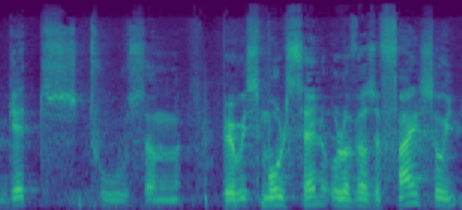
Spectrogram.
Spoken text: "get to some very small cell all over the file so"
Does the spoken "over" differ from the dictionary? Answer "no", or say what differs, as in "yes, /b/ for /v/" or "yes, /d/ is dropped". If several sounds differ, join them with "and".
no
